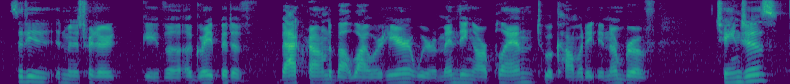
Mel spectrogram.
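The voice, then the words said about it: Hoarse, strained voice. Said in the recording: “Forgive me for a bit of laryngitis.”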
